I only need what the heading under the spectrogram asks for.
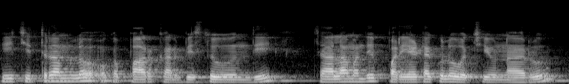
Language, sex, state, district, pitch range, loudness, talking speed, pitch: Telugu, male, Andhra Pradesh, Visakhapatnam, 115-145 Hz, -17 LUFS, 95 wpm, 125 Hz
